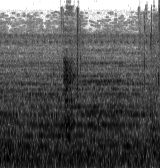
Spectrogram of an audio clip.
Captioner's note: sighs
